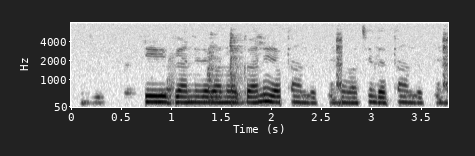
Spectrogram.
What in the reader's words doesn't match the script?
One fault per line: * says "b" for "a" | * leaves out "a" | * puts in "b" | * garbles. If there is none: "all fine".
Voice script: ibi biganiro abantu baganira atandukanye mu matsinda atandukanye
all fine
